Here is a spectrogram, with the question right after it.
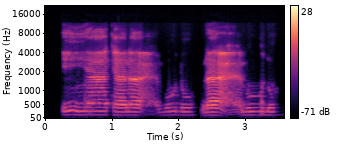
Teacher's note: jadi huruf ain ini suaranya tidak langsung mati ya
